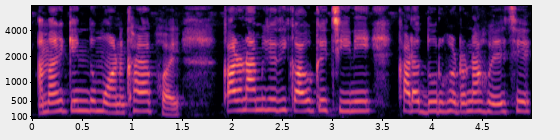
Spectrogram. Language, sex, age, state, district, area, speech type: Bengali, female, 45-60, West Bengal, Nadia, rural, spontaneous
